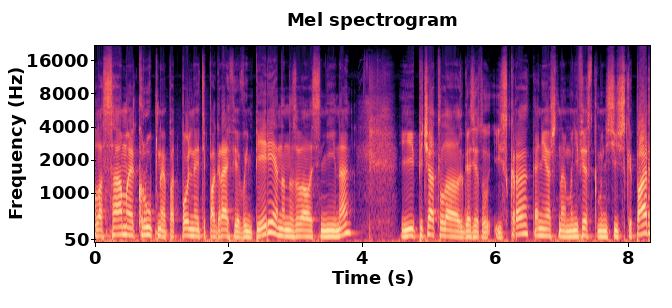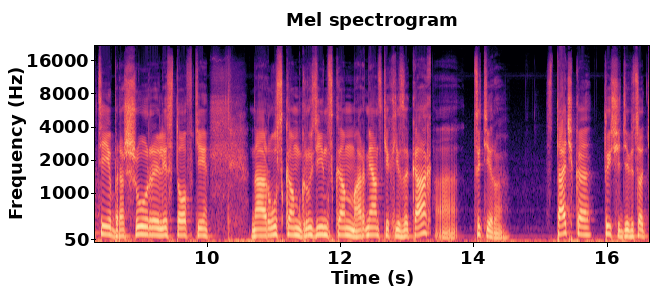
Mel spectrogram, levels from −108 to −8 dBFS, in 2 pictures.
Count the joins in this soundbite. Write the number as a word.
one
